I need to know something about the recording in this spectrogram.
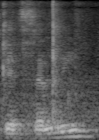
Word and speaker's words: Gethsemane: the a um and the first name is Gethsemane okay it's biblical oh okay g e t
